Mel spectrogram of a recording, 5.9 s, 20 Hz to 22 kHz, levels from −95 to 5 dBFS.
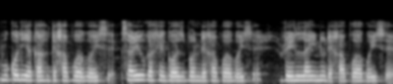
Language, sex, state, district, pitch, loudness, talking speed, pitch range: Assamese, female, Assam, Sonitpur, 200 Hz, -16 LUFS, 175 wpm, 190-210 Hz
